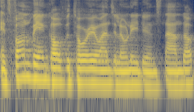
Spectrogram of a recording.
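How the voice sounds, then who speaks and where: A man speaks at a very fast pace with a Belfast accent. His pitch is medium and his intonation fairly even. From Belfast, Northern Ireland.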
